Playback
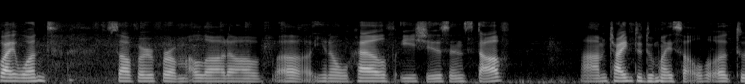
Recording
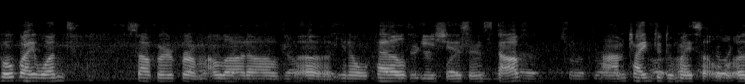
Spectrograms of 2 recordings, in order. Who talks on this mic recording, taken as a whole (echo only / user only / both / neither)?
both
